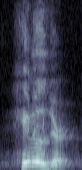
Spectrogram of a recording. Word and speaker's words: Gelder: a Dutch surname, Gilder, Gelder, like the coin. Oh, Gilder. Oh yeah, which should be pronounced Hilder, H-E-L-D. Yeah, Hilder. What? What? Yeah. Like, yeah, Dutch always sound like they're hacking up a loogie when they are.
